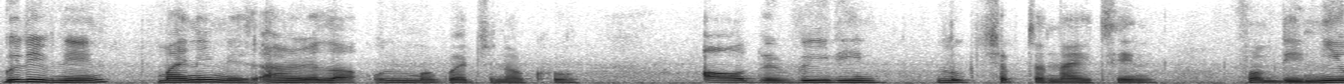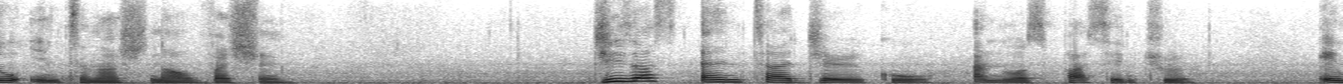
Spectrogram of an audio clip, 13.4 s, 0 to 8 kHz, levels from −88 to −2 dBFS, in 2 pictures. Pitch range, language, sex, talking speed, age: 115-170 Hz, English, female, 115 wpm, 40-59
